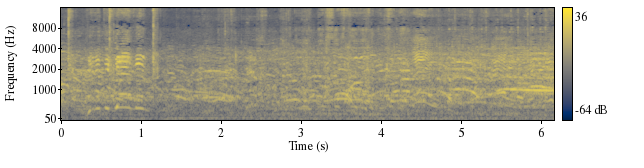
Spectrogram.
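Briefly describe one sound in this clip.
Young players shout to each other across the field.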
